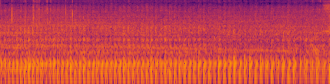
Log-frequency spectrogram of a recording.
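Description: A Honda Navi motorcycle fitted with a Vance & Hines performance exhaust runs close and loud. It holds a steady, throbbing putter with a fast, even pulse and no voices.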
